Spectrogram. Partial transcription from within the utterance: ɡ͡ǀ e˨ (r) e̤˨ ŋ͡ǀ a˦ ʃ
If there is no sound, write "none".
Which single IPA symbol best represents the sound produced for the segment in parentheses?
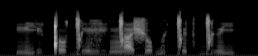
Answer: ɣ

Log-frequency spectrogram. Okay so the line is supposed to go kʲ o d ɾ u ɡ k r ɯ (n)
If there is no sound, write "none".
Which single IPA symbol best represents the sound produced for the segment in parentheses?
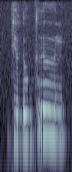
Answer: n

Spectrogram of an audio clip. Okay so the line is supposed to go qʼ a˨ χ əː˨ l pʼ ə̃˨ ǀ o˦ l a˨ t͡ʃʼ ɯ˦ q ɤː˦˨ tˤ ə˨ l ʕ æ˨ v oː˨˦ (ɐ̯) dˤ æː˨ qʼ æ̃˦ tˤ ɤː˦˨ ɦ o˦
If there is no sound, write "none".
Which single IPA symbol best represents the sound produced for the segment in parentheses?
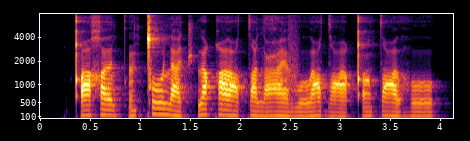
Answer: ɐ̯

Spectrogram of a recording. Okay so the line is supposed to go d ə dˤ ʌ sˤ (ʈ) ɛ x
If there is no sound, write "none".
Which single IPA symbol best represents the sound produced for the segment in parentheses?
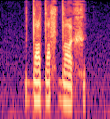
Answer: d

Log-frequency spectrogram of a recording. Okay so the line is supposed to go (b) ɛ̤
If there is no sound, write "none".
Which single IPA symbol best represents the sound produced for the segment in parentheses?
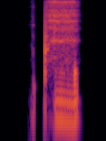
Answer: pʰ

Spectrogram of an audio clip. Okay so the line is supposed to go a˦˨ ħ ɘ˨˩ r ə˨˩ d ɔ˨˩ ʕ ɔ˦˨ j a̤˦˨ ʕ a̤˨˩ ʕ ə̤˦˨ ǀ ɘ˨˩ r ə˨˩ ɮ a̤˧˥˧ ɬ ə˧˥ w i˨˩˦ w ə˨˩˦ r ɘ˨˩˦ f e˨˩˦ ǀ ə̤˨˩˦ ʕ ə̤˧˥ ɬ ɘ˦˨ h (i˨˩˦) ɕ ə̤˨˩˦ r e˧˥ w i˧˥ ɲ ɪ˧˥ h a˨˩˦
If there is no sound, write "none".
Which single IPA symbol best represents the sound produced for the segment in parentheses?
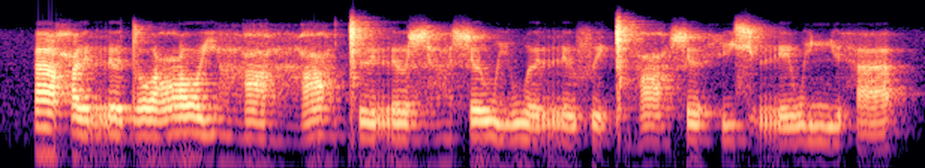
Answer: i˧˥˧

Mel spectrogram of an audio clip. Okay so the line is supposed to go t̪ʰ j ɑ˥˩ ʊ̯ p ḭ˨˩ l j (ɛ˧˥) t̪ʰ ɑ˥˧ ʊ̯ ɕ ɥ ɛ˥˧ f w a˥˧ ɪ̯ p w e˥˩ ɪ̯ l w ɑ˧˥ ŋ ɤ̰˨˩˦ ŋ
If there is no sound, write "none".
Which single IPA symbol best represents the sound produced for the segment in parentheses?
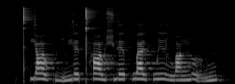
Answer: ɛ˥˧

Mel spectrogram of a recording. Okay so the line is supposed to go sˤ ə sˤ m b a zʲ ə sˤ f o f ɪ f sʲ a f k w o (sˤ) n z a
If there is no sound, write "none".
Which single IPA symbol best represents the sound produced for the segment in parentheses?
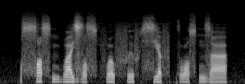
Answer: sˤ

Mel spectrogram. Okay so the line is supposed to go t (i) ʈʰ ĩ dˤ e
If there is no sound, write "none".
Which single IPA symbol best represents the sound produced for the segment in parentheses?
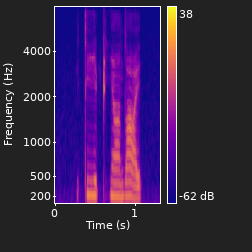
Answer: i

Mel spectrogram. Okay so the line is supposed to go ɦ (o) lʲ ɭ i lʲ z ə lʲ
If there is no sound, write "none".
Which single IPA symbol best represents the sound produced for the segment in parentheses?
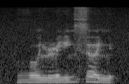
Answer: o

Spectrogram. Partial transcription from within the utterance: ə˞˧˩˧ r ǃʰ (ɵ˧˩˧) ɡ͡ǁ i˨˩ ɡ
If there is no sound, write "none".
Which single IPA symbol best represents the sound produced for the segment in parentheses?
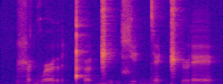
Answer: ɵ˩˥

